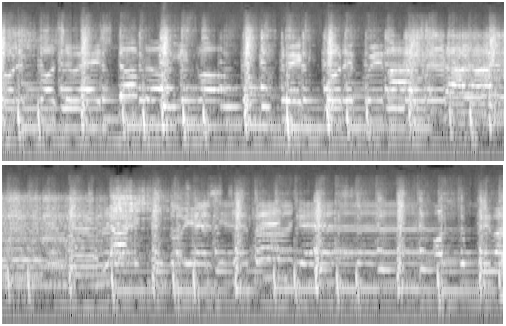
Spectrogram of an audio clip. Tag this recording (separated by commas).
Music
